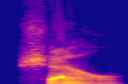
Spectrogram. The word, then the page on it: shall: American English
